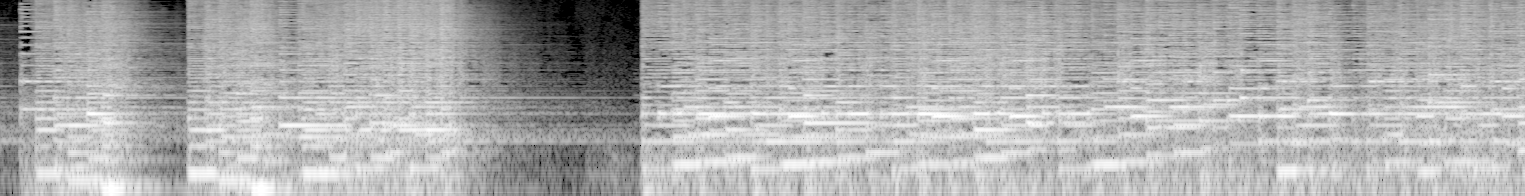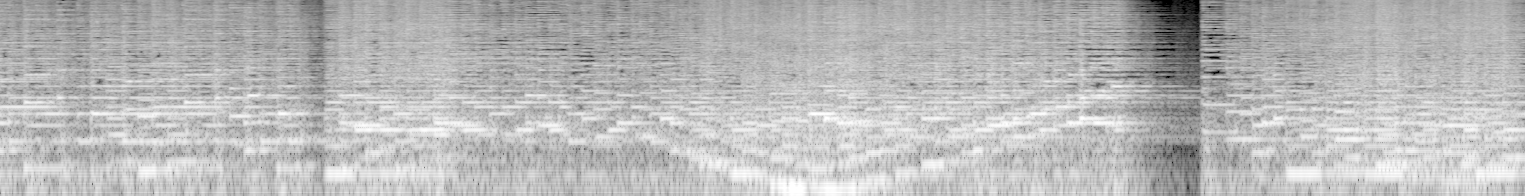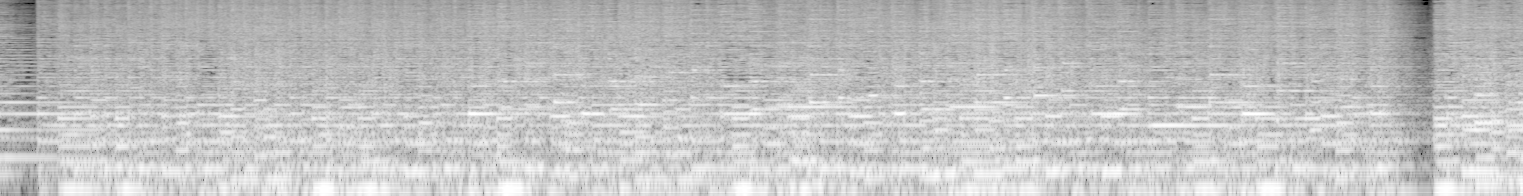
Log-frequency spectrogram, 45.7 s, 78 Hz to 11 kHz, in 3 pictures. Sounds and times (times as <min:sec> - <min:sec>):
Harpsichord: 0:00.0 - 0:45.7.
